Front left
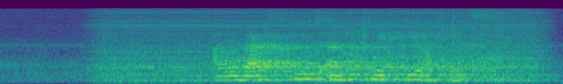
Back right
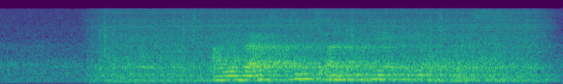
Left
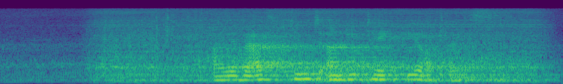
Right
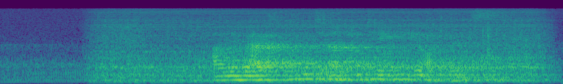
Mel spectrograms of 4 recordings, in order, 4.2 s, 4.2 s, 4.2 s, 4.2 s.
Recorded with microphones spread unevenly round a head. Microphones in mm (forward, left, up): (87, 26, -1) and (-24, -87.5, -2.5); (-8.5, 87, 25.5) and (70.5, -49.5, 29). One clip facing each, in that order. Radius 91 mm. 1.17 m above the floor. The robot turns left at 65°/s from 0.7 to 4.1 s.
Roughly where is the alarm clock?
I don't hear an alarm clock.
